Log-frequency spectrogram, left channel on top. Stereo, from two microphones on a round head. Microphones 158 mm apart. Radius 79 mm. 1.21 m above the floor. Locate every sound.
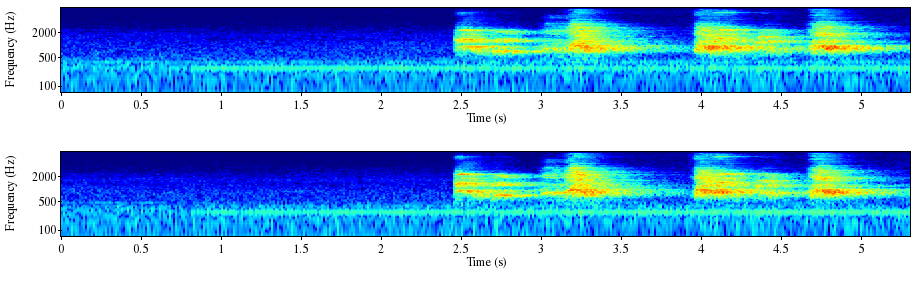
2.5 s a dog barking: 40° right (ahead or behind), 0.8 m; by 4.9 s 15° right (ahead or behind), 1.3 m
